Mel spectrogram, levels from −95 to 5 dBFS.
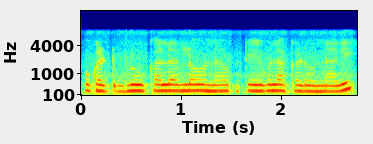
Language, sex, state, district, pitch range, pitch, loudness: Telugu, female, Telangana, Mahabubabad, 215-225 Hz, 220 Hz, -13 LUFS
